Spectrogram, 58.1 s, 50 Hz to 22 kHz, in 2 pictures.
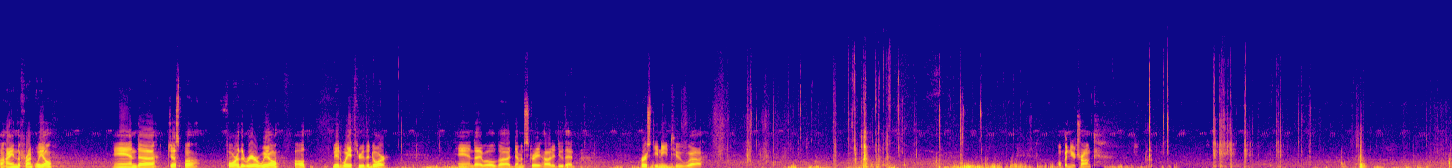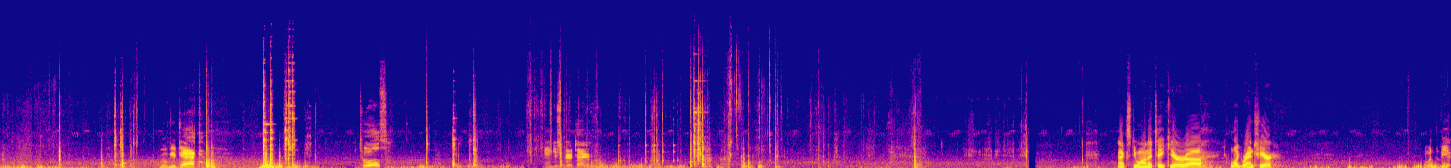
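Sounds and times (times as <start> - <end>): car trunk latch clicks and knocks: 33.0 - 33.4, 34.2 - 35.4.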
